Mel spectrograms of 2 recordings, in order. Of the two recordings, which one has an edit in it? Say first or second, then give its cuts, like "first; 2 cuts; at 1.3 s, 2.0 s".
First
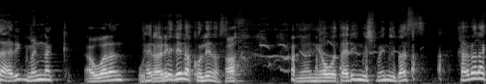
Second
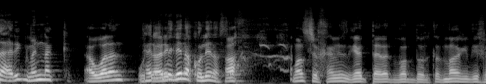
second; 1 cut; at 2.9 s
